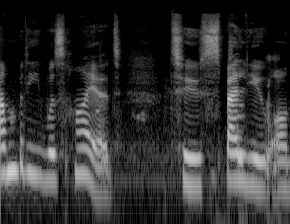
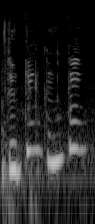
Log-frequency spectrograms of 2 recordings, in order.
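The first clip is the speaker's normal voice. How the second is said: sung ding-dong chime, higher; doorbell chime; 12 semitones higher, 5 dB quieter, faster than usual. Pretend. Door chime imitated by GM.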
